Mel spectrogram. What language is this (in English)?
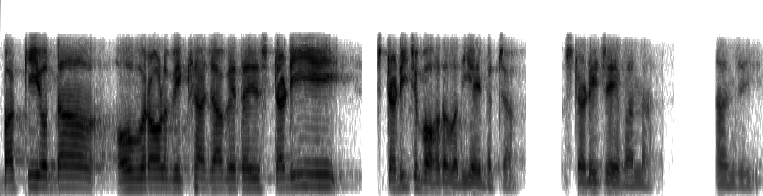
Punjabi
